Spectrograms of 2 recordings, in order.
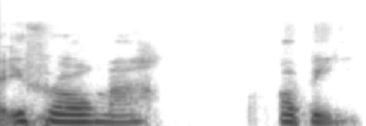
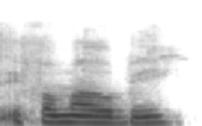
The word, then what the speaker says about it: Ifeoma Obi: Ifeoma Obi. Can you hear me? So sorry, I mispronounced your name. Yeah, it's Ifeoma Obi.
